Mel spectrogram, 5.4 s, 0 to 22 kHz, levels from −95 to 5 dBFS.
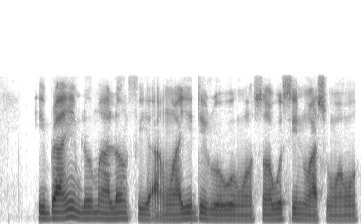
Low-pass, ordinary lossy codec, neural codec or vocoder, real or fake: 5.4 kHz; none; none; real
